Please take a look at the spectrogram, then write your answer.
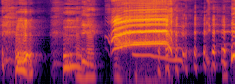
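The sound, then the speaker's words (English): A loud, sustained scream rings out for about a second, strained and high-pitched, with short bursts of talking just before and after it. “lets out a long, powerful scream.”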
